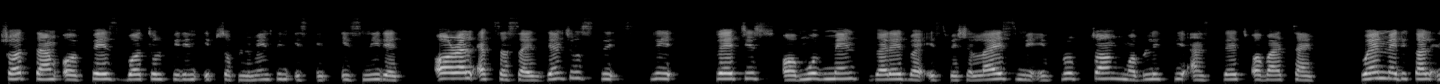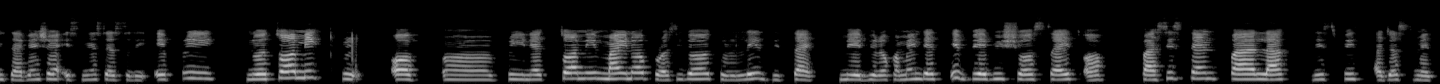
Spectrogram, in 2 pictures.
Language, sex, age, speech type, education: Hausa, female, 46-60, spontaneous, tertiary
